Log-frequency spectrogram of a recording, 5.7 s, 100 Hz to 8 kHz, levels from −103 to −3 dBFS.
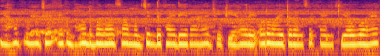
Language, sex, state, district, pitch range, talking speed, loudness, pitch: Hindi, female, Chhattisgarh, Bilaspur, 260-280 Hz, 230 wpm, -14 LUFS, 270 Hz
